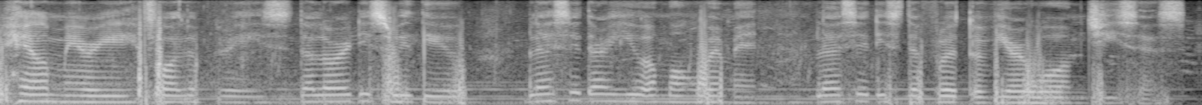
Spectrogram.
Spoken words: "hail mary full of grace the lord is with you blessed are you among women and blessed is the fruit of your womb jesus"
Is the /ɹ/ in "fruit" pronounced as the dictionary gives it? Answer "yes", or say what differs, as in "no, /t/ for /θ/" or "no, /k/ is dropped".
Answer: yes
